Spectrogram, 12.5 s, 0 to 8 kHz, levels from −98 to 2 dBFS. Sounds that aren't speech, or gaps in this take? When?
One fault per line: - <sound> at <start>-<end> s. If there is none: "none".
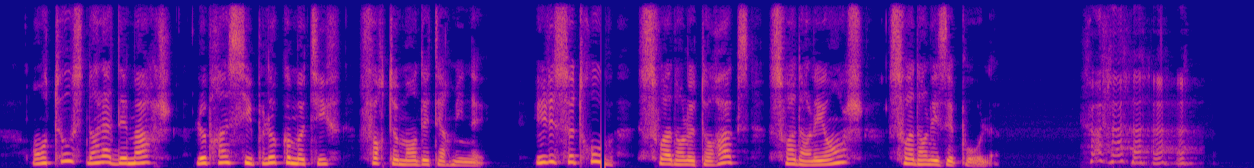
- dropout at 6.0-6.0 s
- laugh at 10.8-12.1 s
